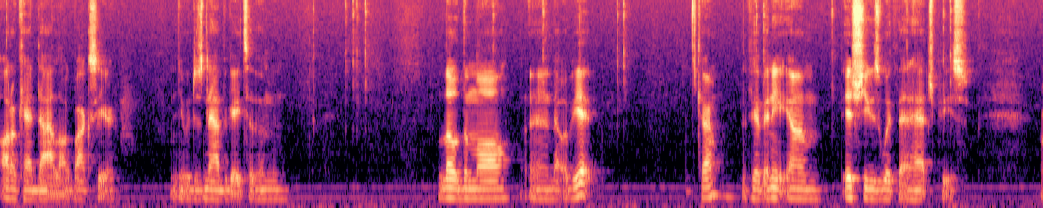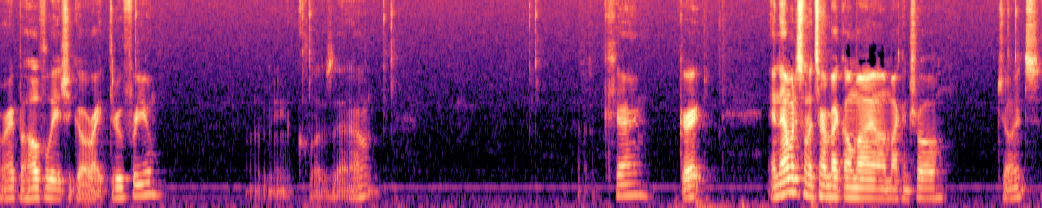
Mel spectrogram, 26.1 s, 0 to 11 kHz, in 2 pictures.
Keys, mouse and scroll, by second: 21.6 Escape, 22.1 space.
